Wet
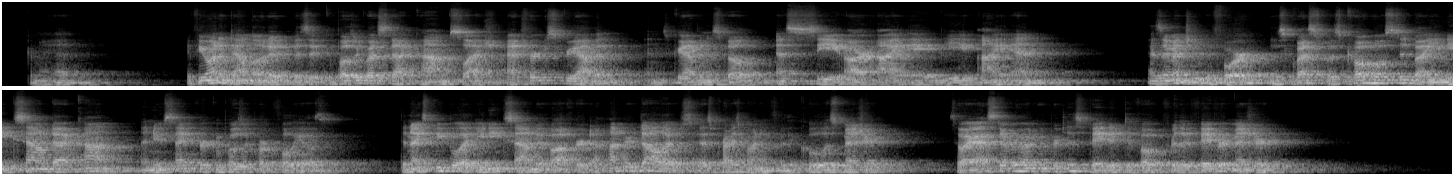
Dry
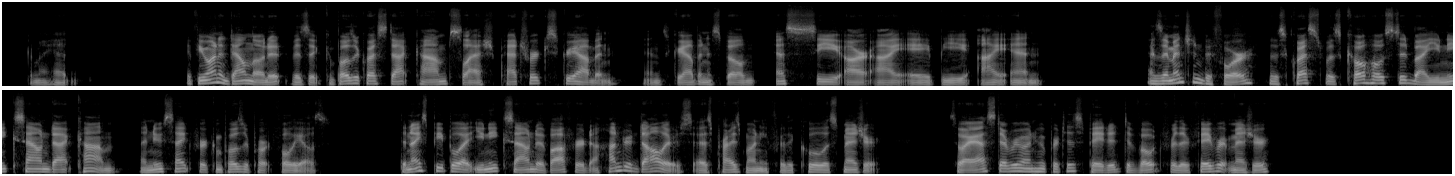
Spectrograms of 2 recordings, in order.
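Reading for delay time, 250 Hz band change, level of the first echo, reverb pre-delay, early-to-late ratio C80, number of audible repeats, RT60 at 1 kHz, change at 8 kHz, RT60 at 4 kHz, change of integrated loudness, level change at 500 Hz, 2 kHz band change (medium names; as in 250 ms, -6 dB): no echo, +11.0 dB, no echo, 12 ms, 4.0 dB, no echo, 1.2 s, +7.5 dB, 0.80 s, +9.5 dB, +10.0 dB, +9.5 dB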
